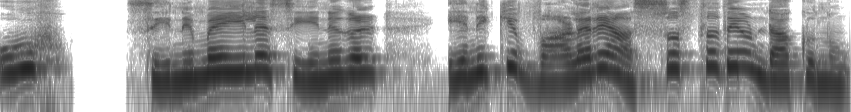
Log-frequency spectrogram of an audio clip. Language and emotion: Malayalam, disgusted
